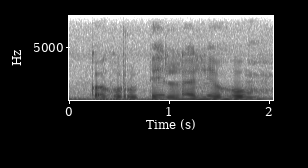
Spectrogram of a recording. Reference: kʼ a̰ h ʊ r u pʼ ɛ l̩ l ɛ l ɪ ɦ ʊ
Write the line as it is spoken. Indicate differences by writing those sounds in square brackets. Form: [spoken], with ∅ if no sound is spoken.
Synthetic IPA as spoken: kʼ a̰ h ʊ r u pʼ ɛ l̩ l [a] l ɪ ɦ ʊ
